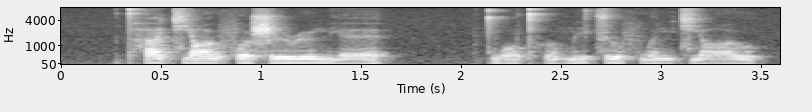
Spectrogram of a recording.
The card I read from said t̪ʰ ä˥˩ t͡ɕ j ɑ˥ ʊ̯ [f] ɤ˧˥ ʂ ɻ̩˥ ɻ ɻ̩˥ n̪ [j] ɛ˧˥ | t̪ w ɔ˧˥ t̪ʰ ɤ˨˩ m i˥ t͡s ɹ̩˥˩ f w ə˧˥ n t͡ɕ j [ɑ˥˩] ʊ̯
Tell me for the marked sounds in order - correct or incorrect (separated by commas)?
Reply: correct, correct, incorrect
